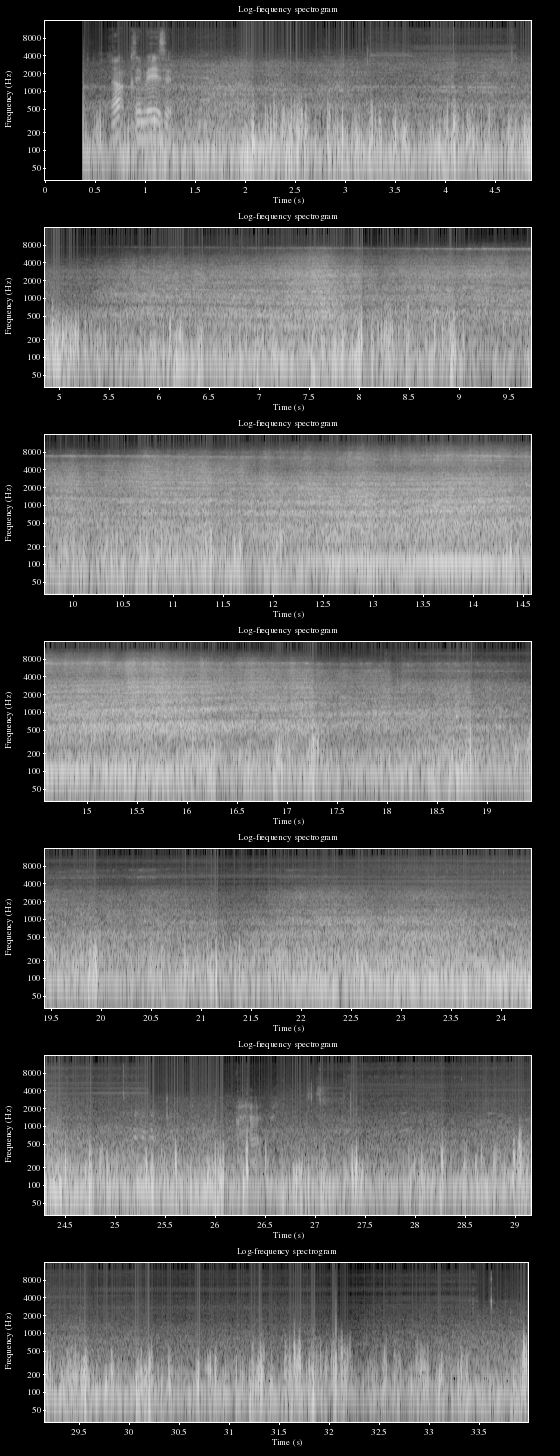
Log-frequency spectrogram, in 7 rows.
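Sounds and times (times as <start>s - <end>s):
turboprop airliner passing low: 0.4s - 33.9s.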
